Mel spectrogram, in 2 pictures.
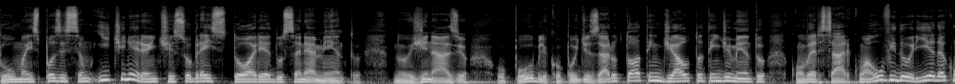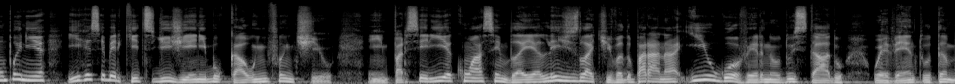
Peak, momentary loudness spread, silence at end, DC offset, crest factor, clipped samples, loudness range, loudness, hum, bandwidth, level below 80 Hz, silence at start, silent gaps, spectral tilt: -6 dBFS; 6 LU; 0 s; under 0.1%; 14 dB; under 0.1%; 2 LU; -20 LUFS; none; 17 kHz; -40 dBFS; 0 s; none; -5.5 dB/octave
